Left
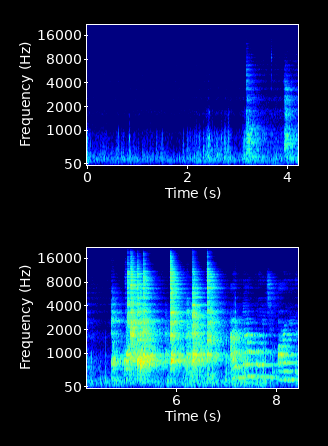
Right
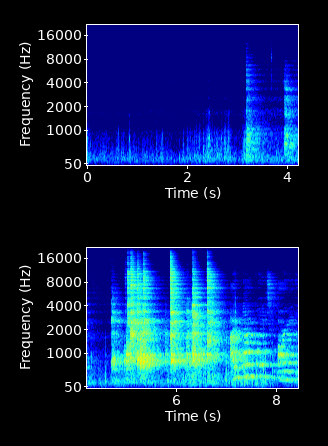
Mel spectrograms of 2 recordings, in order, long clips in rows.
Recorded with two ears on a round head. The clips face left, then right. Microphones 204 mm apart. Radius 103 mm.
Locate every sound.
3.2 s footsteps: 15° right (ahead or behind), 1.4 m; by 4.9 s 10° left (ahead or behind), 1.7 m
5.0 s crushing: 20° left (ahead or behind), 0.8 m
7.1 s a woman speaking: 15° left (ahead or behind), 1.1 m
